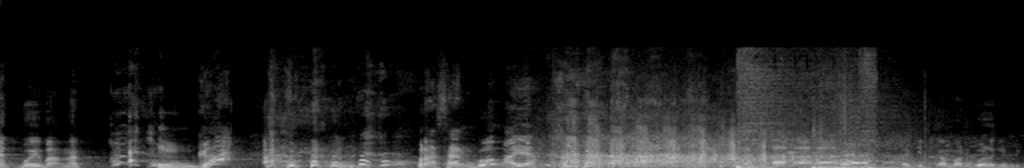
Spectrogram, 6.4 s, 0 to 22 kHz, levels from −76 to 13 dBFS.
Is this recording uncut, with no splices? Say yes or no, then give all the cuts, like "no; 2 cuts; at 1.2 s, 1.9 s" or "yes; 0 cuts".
no; 1 cut; at 5.5 s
